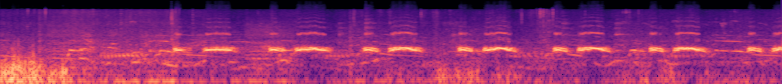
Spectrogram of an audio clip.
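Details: Dove giving a lure call: a low rumbling burst at the start, then a steady series of short, hollow coos repeated about once a second, each with a slight rising lilt.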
